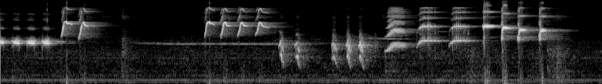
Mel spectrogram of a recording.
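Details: Sunda robin (tledekan gunung) masteran song: quick sets of four or five sharp repeated chips, a long thin steady whistle, then clusters of descending whistled notes and bright repeated upslurs.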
